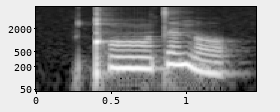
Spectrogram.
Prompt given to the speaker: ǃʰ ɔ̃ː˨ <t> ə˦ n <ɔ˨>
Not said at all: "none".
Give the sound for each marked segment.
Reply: t, ɔ˨

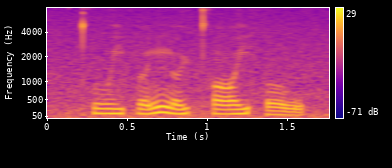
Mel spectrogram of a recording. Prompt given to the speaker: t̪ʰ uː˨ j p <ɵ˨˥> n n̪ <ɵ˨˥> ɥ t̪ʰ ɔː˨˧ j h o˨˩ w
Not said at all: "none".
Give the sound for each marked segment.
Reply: ɵ˨˥, ɵ˨˥

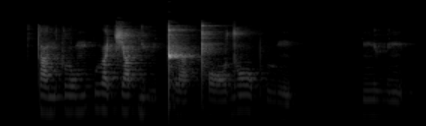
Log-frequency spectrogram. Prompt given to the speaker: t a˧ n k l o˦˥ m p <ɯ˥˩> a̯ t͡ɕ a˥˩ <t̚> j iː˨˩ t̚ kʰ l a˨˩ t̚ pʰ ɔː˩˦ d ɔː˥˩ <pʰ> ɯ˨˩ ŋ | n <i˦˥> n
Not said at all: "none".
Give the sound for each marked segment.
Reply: ɯ˥˩, t̚, pʰ, i˨˩

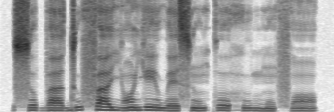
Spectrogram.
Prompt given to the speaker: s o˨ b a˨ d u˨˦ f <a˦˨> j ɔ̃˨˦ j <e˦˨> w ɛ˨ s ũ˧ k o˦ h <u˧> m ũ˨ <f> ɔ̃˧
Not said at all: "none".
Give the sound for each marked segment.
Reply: a˦˨, e˦˨, u˦˨, f

